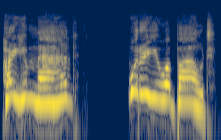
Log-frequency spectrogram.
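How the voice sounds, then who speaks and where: Man voicing an outraged noblewoman, high-pitched and fiery. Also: normal speed, no room sound, clean studio sound. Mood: outraged, bewildered. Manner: crying out, indignant, desperate. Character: fiery, outraged young noblewoman defying her uncle. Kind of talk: audiobook dramatic character voice.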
